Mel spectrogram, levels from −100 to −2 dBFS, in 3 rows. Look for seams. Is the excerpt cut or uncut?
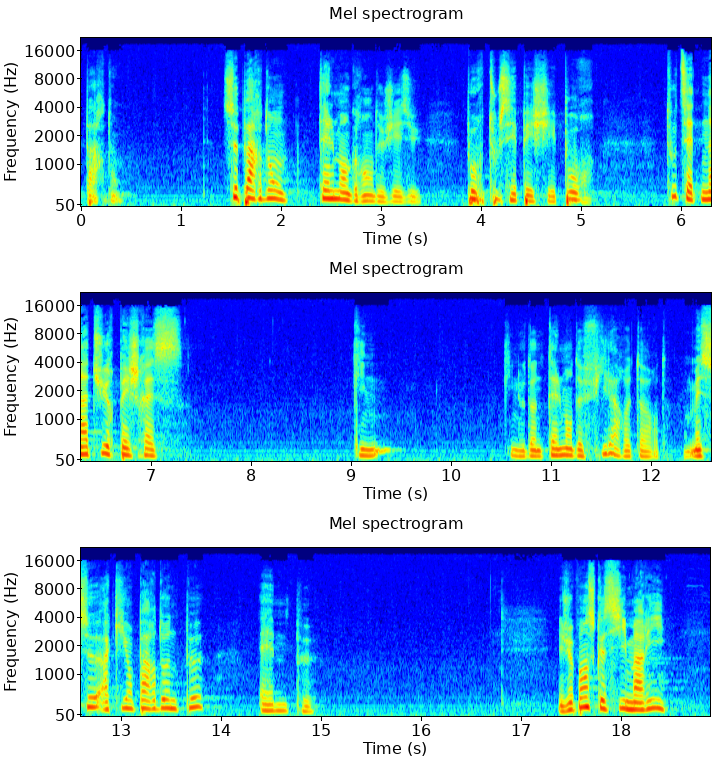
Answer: cut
